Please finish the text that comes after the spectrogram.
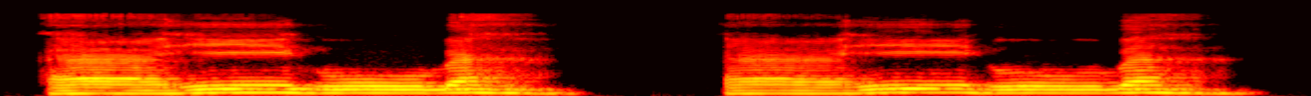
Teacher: Lumazah H-nya dilatih agar mengalir ketika sukun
